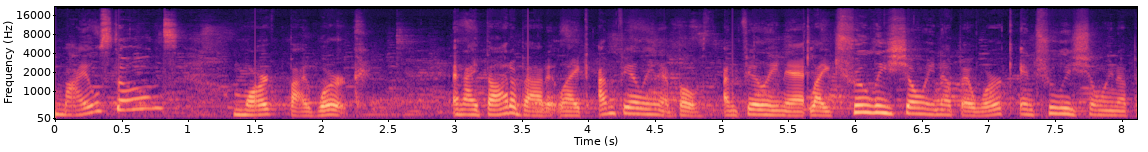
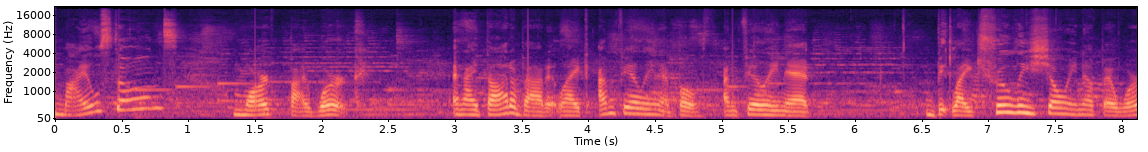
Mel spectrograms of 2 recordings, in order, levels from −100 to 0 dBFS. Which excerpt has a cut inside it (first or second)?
first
